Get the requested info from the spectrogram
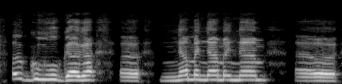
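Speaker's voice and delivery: put-on loud baby gibberish with munching noises; hammed-up mock toddler talk; toddler babble. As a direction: babble like a baby pointing at camels. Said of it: "What she was, like, saying is".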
